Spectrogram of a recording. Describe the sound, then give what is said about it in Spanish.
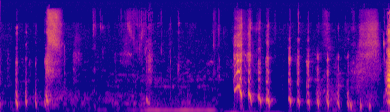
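People chew food on camera, making many short, wet mouth clicks and smacks in rhythmic bursts. A quiet pause falls in the middle before a busier run of chewing sounds. “Estamos comiendo en cámara.”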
